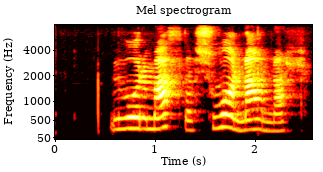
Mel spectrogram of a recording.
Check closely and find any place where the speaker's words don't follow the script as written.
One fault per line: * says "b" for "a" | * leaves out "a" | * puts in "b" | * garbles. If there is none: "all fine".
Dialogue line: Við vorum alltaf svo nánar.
all fine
